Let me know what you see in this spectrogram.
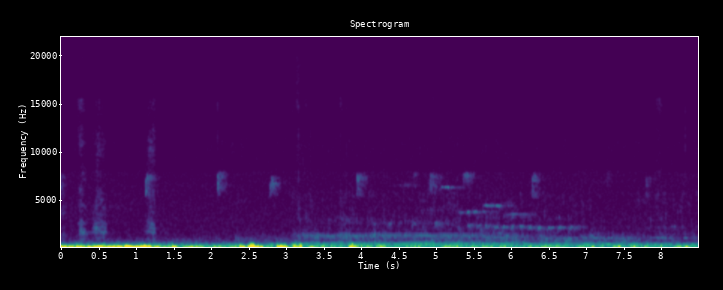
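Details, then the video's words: Spring honey bee buzzing: after a few seconds of low rumbling, a steady humming drone with clear tonal overtones sets in and continues to the end, with faint high bird chirps above. "Relaxing Sounds of Honey Bees"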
